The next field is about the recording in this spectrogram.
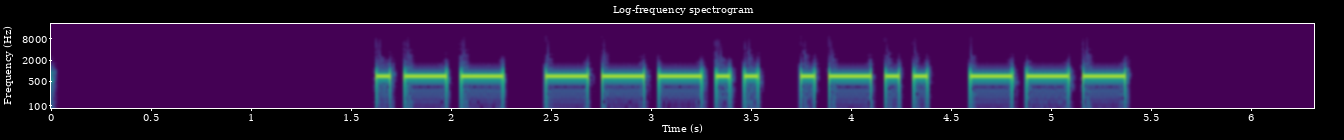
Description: Morse code, heard as a keyed tone, about 20 wpm, 700 Hz. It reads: W8LO
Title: Speed Racing - USA Call Signs 17wpm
